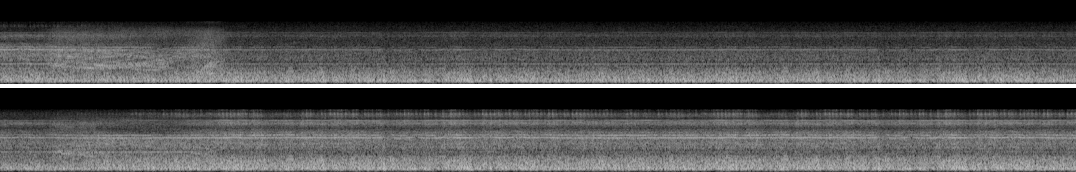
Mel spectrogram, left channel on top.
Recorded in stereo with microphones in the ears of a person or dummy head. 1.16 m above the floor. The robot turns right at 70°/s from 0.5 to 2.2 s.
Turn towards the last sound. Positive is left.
turn(degrees=-70)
